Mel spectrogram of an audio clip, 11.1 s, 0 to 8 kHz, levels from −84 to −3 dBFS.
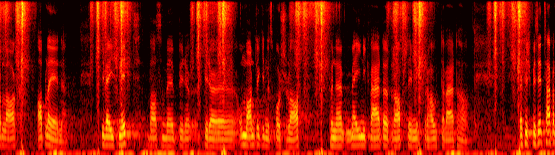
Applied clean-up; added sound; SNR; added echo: none; Rattle (instrument); -5 dB; none.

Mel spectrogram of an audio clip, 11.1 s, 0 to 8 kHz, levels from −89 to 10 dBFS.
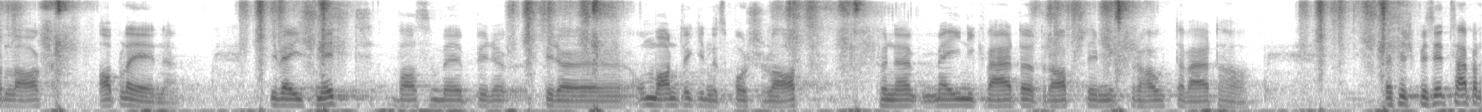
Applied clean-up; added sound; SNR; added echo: neural mask model Resemble Enhance denoiser.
